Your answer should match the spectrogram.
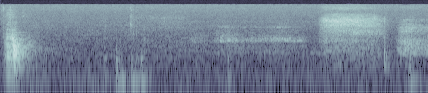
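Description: One short sniff near the end as a person smells a mug of hot cocoa held up to the face. Before it, a quiet stretch with a couple of soft knocks about a second in.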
